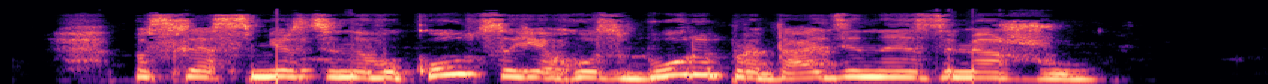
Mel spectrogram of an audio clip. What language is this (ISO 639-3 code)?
bel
